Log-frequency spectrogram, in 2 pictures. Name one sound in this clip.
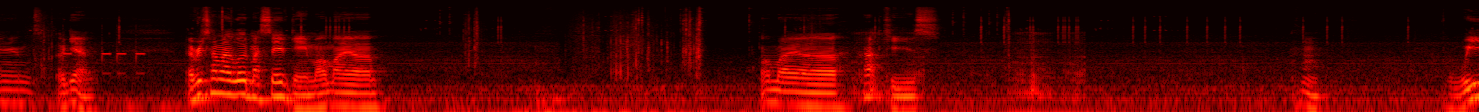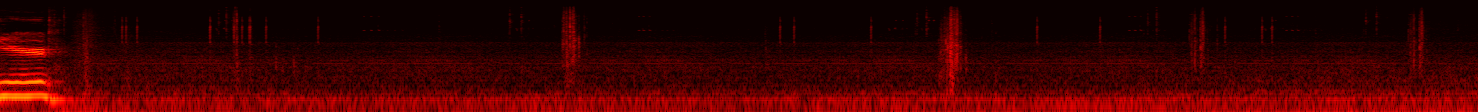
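Soft electronic clicks sound as menu items are selected.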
